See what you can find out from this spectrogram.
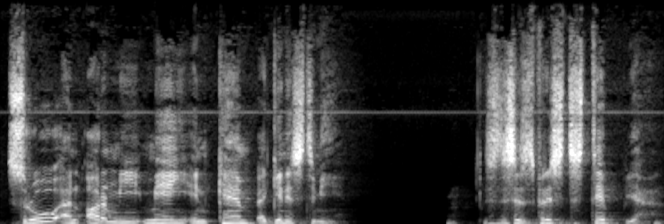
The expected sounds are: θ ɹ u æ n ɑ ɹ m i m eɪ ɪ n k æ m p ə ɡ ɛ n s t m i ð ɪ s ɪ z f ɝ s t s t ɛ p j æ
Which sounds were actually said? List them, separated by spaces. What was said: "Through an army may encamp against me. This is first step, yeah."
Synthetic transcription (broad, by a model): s ɹ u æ n ɑ ɹ m i m eɪ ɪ n k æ m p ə ɡ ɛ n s t m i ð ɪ s ɪ z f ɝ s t s t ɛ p j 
